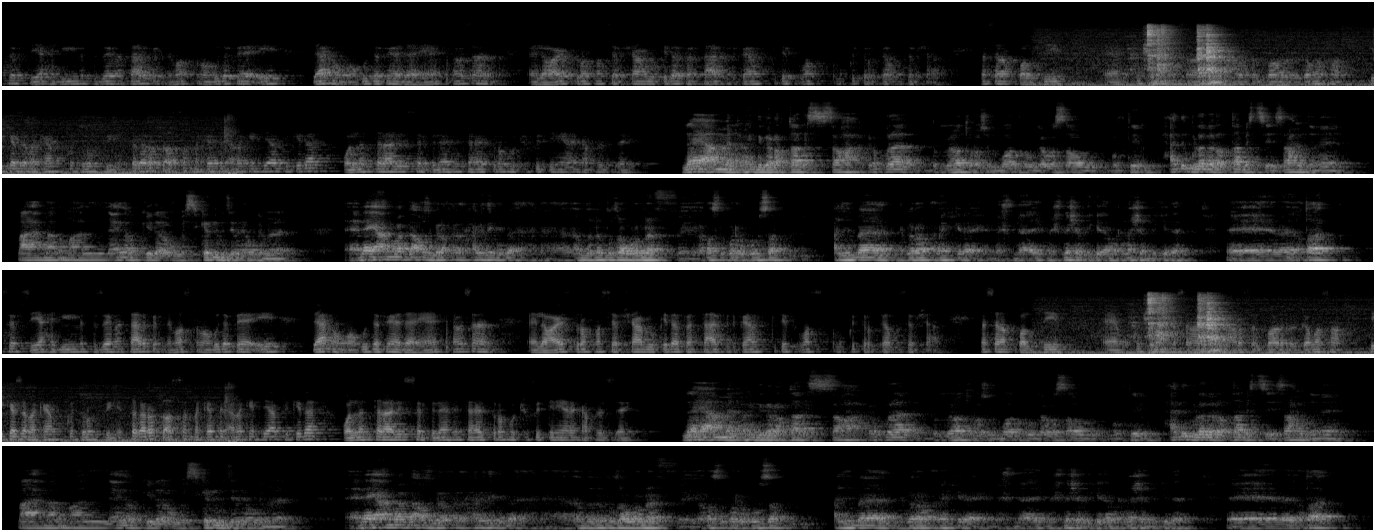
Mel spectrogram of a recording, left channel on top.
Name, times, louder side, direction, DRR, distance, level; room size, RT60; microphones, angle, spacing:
voice 1, 0.0-10.6 11.0-20.0, right 2 dB, 40° right, 6 dB, 0.3 m, -40 dB
sound 1, 10.3-16.0, left 1 dB, 75° left, 1.4 m, -35 dB
voice 2, 20.5-27.1 27.6-30.3 30.6-35.5 35.8-40.8, left 2 dB, 55° left, 2 dB, 0.5 m, -37 dB
4.0 x 2.0 x 3.0 m, 0.71 s
head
